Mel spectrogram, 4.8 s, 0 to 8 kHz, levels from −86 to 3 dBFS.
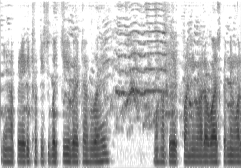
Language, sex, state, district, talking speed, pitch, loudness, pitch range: Hindi, male, Chhattisgarh, Raipur, 210 wpm, 115 Hz, -21 LUFS, 110-120 Hz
